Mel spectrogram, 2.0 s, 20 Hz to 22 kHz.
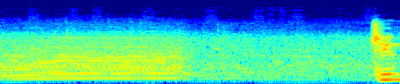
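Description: Renault Clio N3 rally car's engine heard from inside the cabin, running hard under throttle over road noise. About halfway through, the driver lifts off and the engine sound drops away sharply, as the car slows for a tight left hairpin.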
